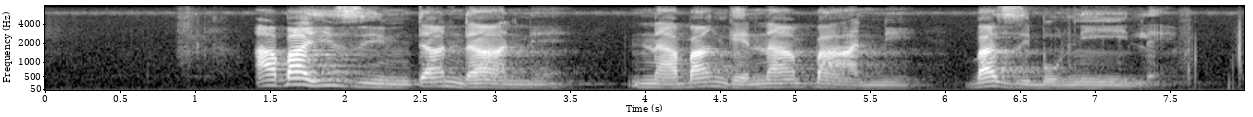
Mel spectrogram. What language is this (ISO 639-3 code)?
zul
